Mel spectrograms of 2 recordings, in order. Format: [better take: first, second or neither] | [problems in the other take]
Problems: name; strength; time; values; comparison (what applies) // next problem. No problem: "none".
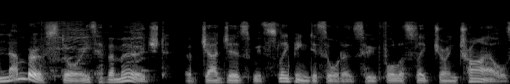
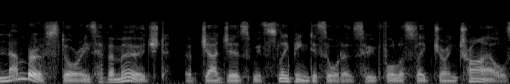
second | noise reduction (classical method log-MMSE)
